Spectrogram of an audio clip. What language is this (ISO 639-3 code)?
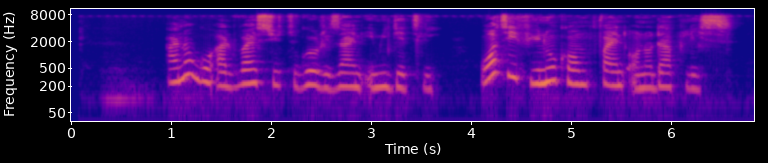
pcm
